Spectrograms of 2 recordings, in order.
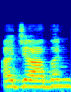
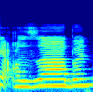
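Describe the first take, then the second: First: The middle consonant is a j sound. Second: The middle consonant is a soft th sound. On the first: The speaker calls it wrong. "इसे अजाबन भी नहीं कहेंगे" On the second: The speaker calls it right. "ज़ाल की अदायगी ज़ुबान की नोक थोड़ी बाहर निकाल के"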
